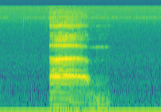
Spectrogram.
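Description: A man says a few words briefly, close to a microphone.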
